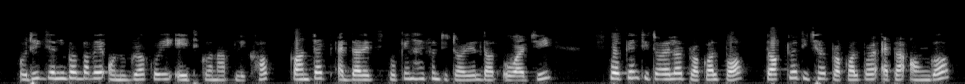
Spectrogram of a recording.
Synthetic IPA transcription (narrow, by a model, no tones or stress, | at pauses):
odʱik̚zanibɔɹbabɛʔonuɡɹɔɦɔkoɹiʔejdʰʱi̥kɔnatlikʰɔkːɔntɛk̚tɛdaɹed͡ʒspokenɦajpʰɔntitɔɹialdɔtoaɹzi | spokentitɔɹialɔɹpɹɔkɔlpɔ | tɔk̚tetit͡ʃʰɔɹpɹɔkɔlpɔɹʔɛtaʔɔŋɡɔ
